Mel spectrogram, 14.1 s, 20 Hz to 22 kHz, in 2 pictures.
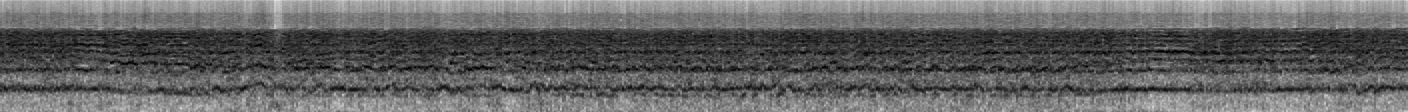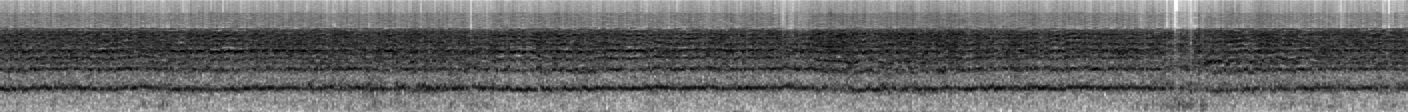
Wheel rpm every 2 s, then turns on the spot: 210, 190, 200, 220, 230, 230, 230.
none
